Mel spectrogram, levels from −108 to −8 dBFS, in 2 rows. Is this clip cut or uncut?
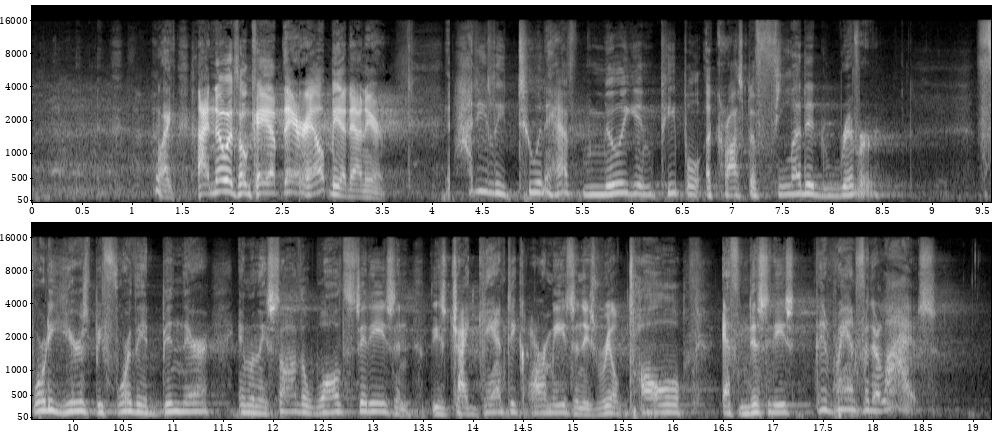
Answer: cut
